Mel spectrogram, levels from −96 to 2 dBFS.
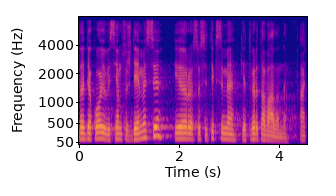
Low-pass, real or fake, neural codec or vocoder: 7.2 kHz; fake; codec, 24 kHz, 3.1 kbps, DualCodec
